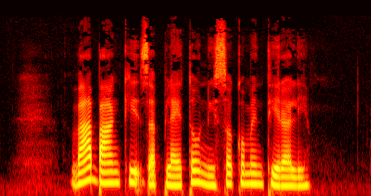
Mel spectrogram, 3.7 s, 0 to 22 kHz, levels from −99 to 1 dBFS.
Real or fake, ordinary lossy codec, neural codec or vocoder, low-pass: real; MP3, 64 kbps; none; 19.8 kHz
